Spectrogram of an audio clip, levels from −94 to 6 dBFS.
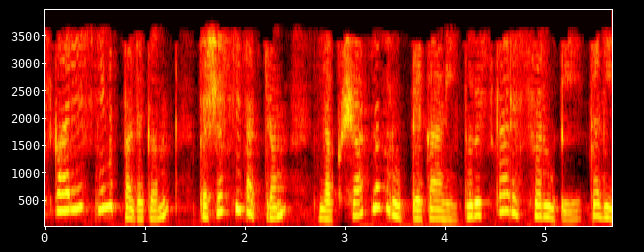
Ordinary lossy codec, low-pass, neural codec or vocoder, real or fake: MP3, 24 kbps; 3.6 kHz; codec, 44.1 kHz, 2.6 kbps, SNAC; fake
